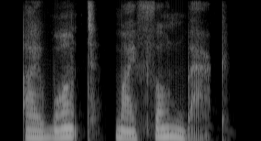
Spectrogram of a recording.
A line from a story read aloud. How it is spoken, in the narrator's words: he says in a slow, controlled voice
